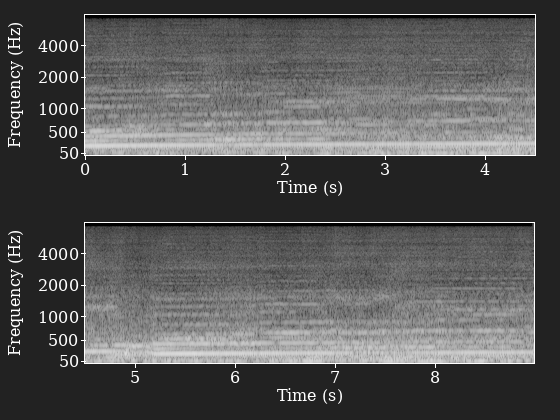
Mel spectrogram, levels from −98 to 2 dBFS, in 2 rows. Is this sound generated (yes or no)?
yes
